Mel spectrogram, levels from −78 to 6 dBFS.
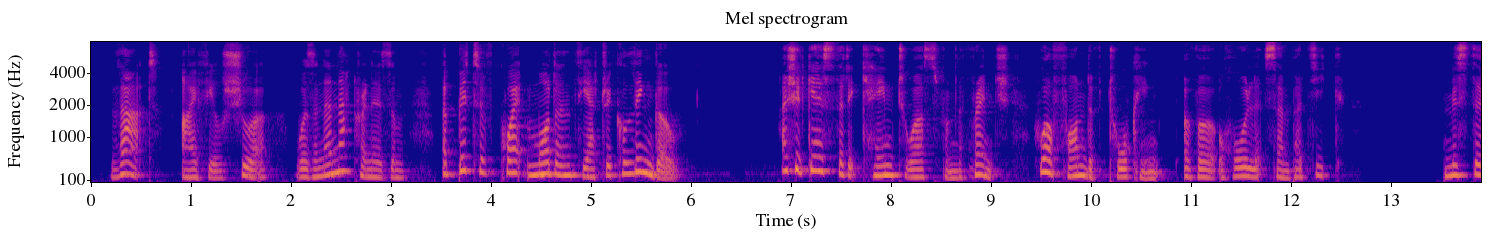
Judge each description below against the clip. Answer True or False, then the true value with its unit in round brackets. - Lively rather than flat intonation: True (6.2 semitones)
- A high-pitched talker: True (195 Hz)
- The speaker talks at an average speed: True (155 wpm)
